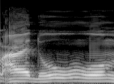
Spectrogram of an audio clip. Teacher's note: Kita baca dengan bacaan izhar syafawi. Suara mimnya harus jelas.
